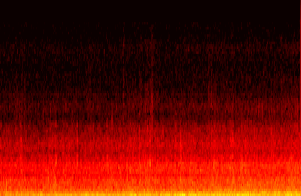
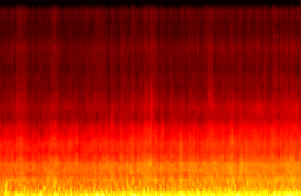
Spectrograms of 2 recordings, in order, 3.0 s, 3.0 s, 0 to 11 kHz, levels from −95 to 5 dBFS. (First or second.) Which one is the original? first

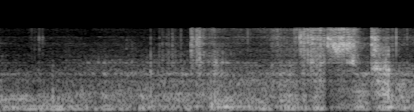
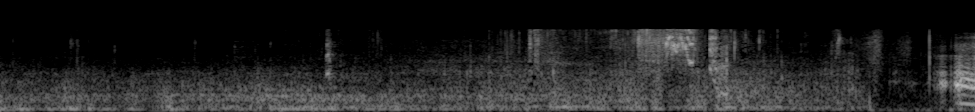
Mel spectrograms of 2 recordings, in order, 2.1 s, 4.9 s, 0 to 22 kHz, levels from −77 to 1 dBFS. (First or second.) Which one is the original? second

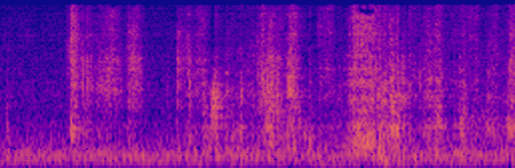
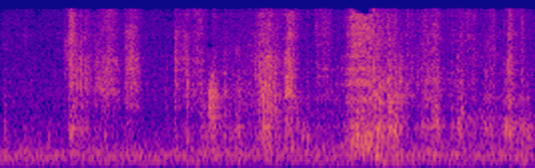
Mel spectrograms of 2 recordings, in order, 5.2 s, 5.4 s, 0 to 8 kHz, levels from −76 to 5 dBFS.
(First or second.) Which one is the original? second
